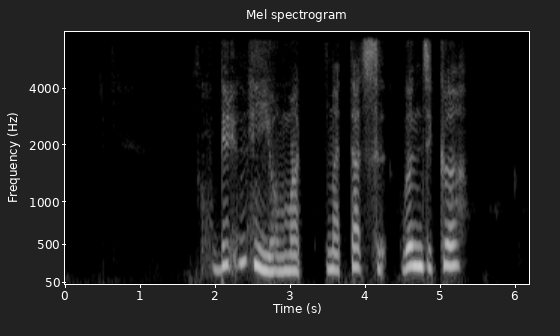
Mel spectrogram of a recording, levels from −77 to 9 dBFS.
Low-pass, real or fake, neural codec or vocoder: 7.2 kHz; fake; codec, 16 kHz in and 24 kHz out, 0.6 kbps, FocalCodec, streaming, 4096 codes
